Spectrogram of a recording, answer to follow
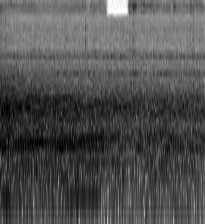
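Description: A quiet pause: faint room tone and hiss, with the tail of the voice's echo fading at the start.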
